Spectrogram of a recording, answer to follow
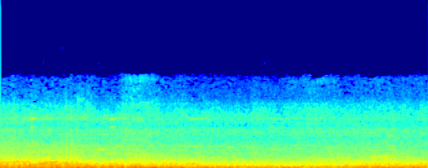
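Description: Shopping-mall ambience: a steady low rumble with indistinct voices of people in the concourse.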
